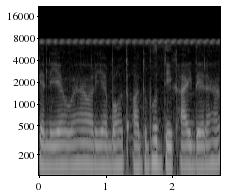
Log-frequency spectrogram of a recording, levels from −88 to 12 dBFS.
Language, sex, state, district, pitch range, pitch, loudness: Hindi, male, Bihar, Begusarai, 135-145 Hz, 140 Hz, -35 LUFS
